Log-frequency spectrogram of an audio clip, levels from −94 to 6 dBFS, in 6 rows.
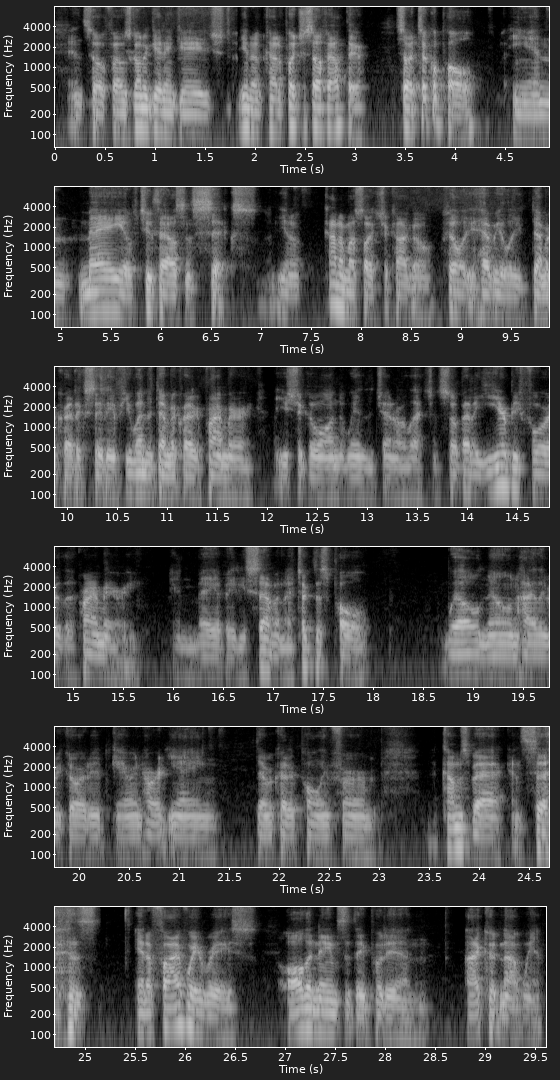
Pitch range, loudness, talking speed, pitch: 90-110 Hz, -26 LUFS, 195 wpm, 95 Hz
